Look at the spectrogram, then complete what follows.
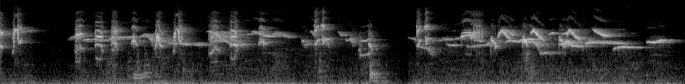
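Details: A female kacer, or Oriental magpie-robin, singing full and loud to challenge rivals, pouring out a fast run of clear whistles, chattering trills and sweeping slurs, with one short silence before the song resumes with equal energy.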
